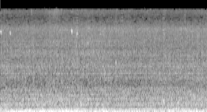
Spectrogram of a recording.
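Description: Car engine and tyre noise heard from inside the moving car's cabin, a steady low rumble.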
